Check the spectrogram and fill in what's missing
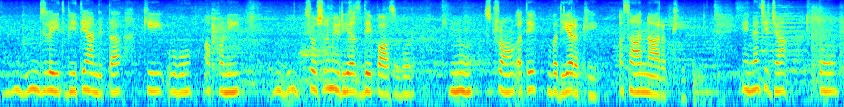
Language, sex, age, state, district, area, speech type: Punjabi, female, 18-30, Punjab, Sangrur, rural, spontaneous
